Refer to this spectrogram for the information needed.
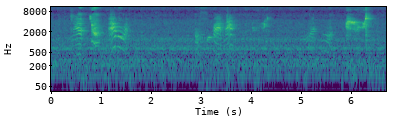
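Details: Pet parrot talking in a sweet voice: short harmonic squawky syllables with wavering, speech-like pitch, in several bursts over a steady background hum.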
